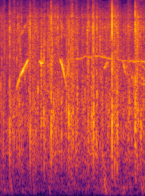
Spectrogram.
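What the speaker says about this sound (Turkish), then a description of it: "günün ilk e, yaş grubundaki birincisini alkışlayalım mı arkadaşlar?" A crowd at an outdoor Kangal dog contest in Afyon applauds a first-place young dog, steady dense clapping running throughout with a voice faintly mixed in.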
